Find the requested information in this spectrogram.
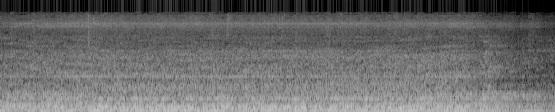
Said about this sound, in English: We're about to get hit by a thunderstorm.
